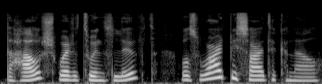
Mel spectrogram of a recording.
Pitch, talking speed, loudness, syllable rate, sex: 210 Hz, 205 wpm, -17 LUFS, 5.9 syllables/s, female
